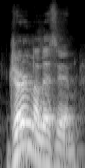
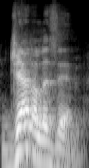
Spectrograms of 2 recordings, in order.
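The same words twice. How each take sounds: First: The R after the first vowel is pronounced. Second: The R after the first vowel is silent. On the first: "if it was the American English, they're going to pick the R" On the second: "Trevor didn't pick the R in the particular word"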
